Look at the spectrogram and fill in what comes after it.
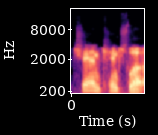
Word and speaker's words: Chan Kinchla: I'm very excited to be here with Chan Kinchla of Blues Traveler, the lead guitarist of Blues Traveler.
